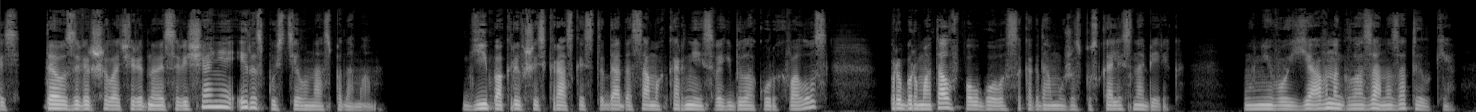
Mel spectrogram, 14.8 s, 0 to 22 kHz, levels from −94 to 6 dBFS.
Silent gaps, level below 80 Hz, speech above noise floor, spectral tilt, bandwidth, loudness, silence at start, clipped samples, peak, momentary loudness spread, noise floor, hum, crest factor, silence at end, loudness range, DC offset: 0.19-0.42 s, 3.87-4.61 s; -68 dBFS; 41 dB; -5.5 dB/octave; 16 kHz; -29 LUFS; 0 s; under 0.1%; -8 dBFS; 11 LU; -69 dBFS; none; 22 dB; 0.25 s; 3 LU; under 0.1%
